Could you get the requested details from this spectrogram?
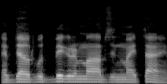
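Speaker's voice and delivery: plain reading voice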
